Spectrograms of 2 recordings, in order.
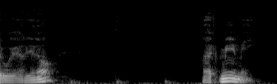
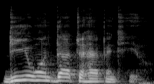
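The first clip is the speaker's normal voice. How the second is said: ordinary talk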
